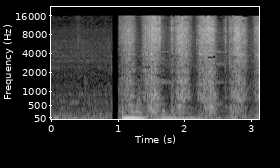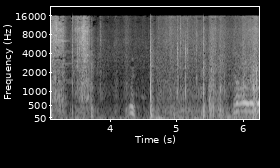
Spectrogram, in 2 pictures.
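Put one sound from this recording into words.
A hand saw rasps back and forth through wood.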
